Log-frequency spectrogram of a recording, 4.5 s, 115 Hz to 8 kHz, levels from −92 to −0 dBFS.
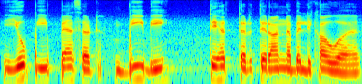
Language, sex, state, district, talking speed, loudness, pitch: Hindi, male, Uttar Pradesh, Lucknow, 120 wpm, -16 LUFS, 130 Hz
